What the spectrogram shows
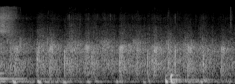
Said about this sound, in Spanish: Démosle palmas al Señor, queridos hermanos.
